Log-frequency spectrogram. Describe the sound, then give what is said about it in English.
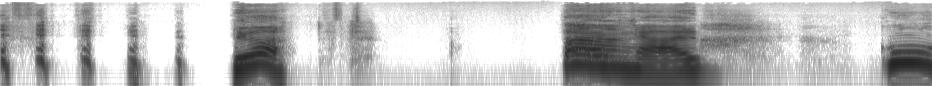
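A person yawns aloud, a long wavering voiced groan, preceded by a quick run of short vocal bursts and a brief drawn-out sound, then another short vocal sound at the end. “I'm yawning.”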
